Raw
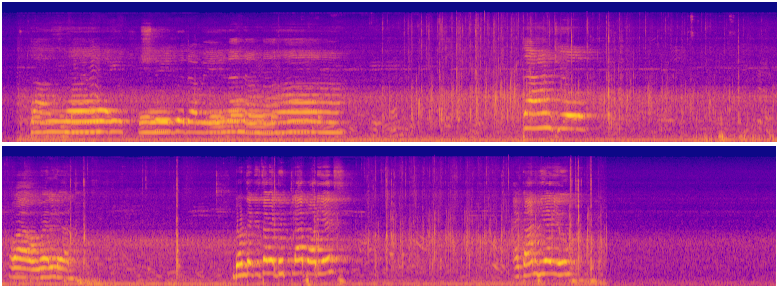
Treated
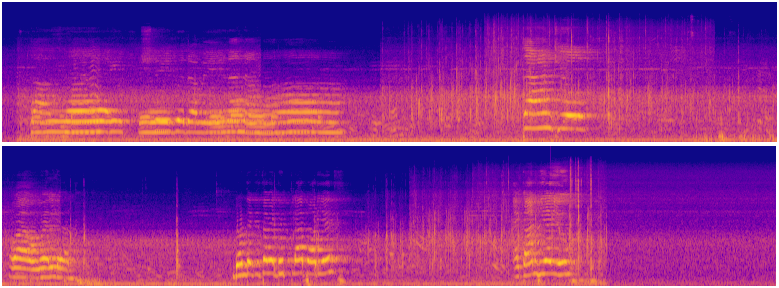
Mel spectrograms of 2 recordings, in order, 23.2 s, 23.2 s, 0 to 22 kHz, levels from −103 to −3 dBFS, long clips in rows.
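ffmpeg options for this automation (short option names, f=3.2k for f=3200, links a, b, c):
-af "asetnsamples=n=441:p=0,asendcmd='3.88 lowpass f 1200;5.67 lowpass f 2600;7.24 lowpass f 6500;10.69 lowpass f 2500;12.5 lowpass f 1300;17.74 lowpass f 3300;18.68 lowpass f 5800;19.85 lowpass f 10000',lowpass=2.6k"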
